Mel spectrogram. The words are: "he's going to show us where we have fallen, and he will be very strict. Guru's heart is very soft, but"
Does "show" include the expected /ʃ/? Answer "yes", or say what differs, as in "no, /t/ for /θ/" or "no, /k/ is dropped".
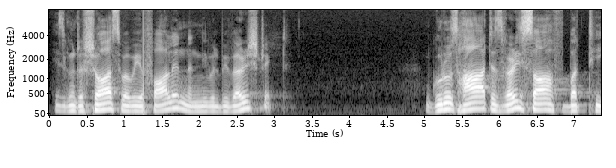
yes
